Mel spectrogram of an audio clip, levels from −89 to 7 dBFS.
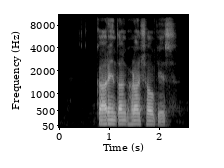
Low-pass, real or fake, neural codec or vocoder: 9.9 kHz; fake; autoencoder, 48 kHz, 128 numbers a frame, DAC-VAE, trained on Japanese speech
